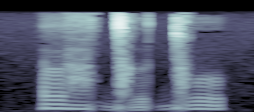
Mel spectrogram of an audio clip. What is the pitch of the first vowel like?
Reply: high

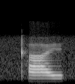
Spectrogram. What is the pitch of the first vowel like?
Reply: high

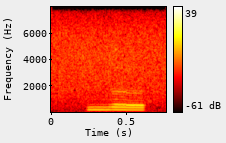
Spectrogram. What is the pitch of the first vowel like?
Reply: low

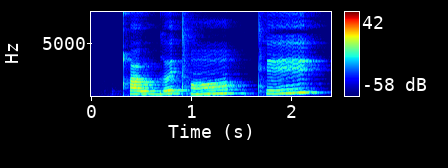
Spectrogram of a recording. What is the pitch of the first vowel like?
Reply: low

